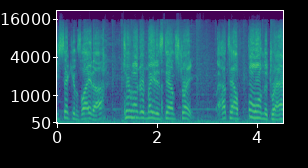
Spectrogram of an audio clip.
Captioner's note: Alan laughs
